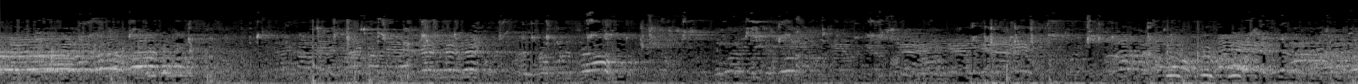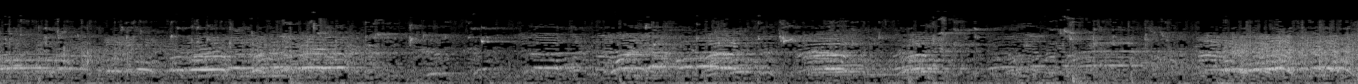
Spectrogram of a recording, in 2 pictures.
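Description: Basketball dribbling and bouncing on a hardwood gym floor, with players' and spectators' shouts echoing in a large hall.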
